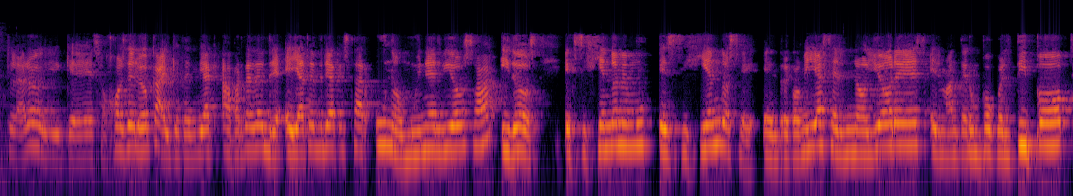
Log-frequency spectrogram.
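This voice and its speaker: A woman's voice: fairly high pitch, fairly even intonation, moderate pace, hardly any pauses, reverberant, muffled recording. A woman in casual chat, talking expressively, acting out quotes and swearing freely.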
